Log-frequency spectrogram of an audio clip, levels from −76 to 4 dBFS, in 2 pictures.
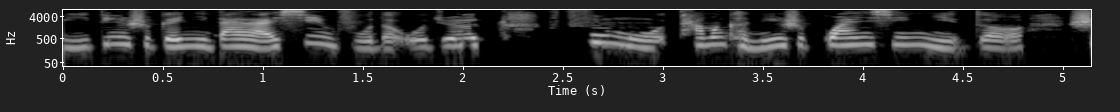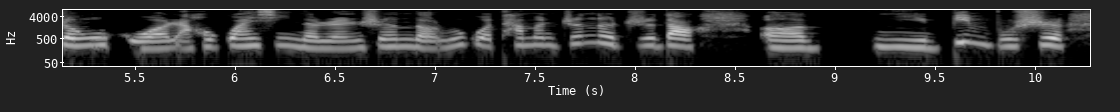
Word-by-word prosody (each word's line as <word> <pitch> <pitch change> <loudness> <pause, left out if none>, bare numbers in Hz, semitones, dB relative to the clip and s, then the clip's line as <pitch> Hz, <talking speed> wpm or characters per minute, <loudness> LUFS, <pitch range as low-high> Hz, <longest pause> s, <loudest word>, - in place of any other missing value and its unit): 一 215 +1 -10
定 295 +5 -6
是 280 - +1
给 235 -3 +2
你 240 -1 -6
带 240 +1 +1
来 200 -2 +5
幸 295 +2 +4
福 195 -4 -8
的。 190 -1 -7
我 220 - -6
觉 235 +3 -3
得 - - -5 0.5
父 350 -1 -4
母 235 -9 -5
他 270 - -2
们 290 +1 -2
肯 245 -6 -5
定 235 +5 -3
是 - - +1
关 275 +1 +1
心 280 -1 +2
你 205 -5 -6
的 210 0 -5 0.2
生 270 0 +5
活， 195 -3 +1
然 - - +1
后 230 - -5
关 255 +1 +2
心 260 0 +1
你 - - -8
的 205 - 0
人 195 +1 -1
生 235 +1 -2
的， 210 -3 +1
如 235 +6 -7
果 265 -3 -1
他 265 - -2
们 275 0 -6
真 310 +5 -4
的 310 -3 +1
知 260 +1 -4
道， 245 -4 +8 0.3
呃， 205 -1 +3 0.3
你 225 -3 -5
并 315 - 0
不 235 -2 -5
是， 265 +1 +6
240 Hz, 280 characters per minute, -25 LUFS, 215-270 Hz, 0.5 s, 道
